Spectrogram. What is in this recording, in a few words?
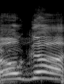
"oh god", male; Voice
